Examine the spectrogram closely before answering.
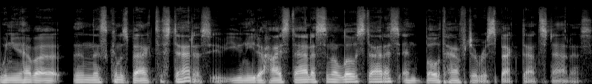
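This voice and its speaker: On a very clean recording with a silent background and a dry, close sound with no echo, a man with a Canadian accent talks at a moderate pace and fairly low pitch with ordinary pitch variation. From Canada, Winnipeg, Manitoba. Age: 40s. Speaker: improv performer and teacher. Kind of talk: casual interview.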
